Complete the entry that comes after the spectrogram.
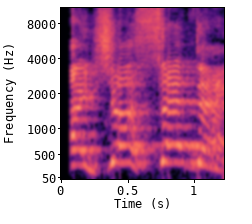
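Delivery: slow high yell, I called it; indignant shout. Real, not acted. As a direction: shout it out, vindicated. Shouting at narrator's reveal.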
